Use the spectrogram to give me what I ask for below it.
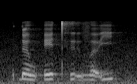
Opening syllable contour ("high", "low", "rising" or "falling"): low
